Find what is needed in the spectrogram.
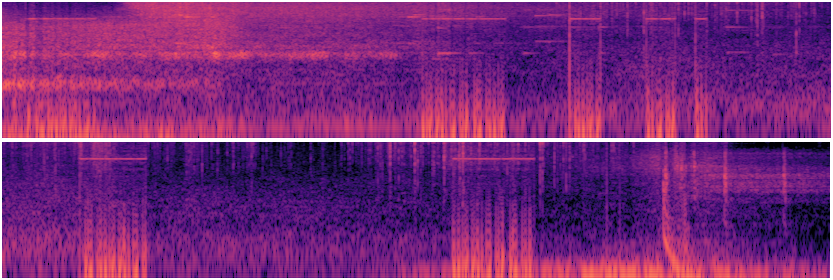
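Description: Electronic TV bumper music. It opens on a loud swell with a whoosh, then plays short, heavy bass hits in an uneven rhythm, with a falling sweep near the end.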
